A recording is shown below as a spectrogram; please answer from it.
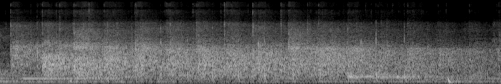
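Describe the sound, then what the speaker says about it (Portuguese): A church congregation claps for the Lord during a Portuguese-language sermon, producing a moderate wash of applause that holds steady and slowly thins toward the end, with faint tones and taps mixed in. "Você pode dar uma salva de palmas ao Senhor?"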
